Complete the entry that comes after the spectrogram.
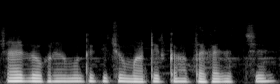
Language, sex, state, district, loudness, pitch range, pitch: Bengali, male, West Bengal, Darjeeling, -17 LUFS, 135-145 Hz, 140 Hz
